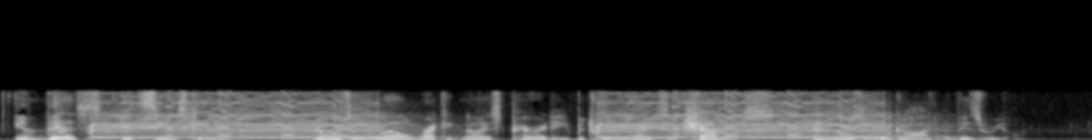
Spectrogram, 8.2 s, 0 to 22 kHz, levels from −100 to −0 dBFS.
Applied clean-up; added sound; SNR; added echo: none; Electric guitar; -2 dB; none.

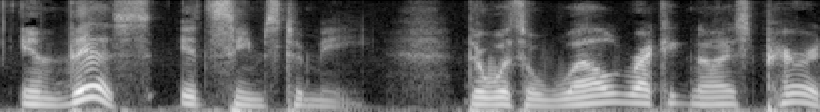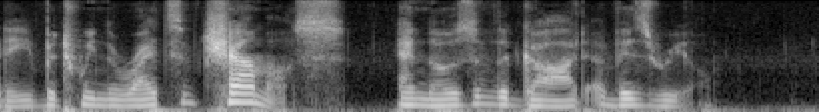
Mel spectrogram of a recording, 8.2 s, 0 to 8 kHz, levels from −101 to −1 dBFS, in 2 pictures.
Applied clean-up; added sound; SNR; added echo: none; none; none; none.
